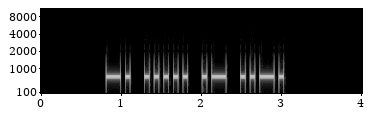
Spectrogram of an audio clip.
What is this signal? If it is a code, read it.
Morse code, heard as a keyed tone, about 20 wpm, 700 Hz. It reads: N5AF
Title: Easy Call Signs Repeated 2x - 20wpm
